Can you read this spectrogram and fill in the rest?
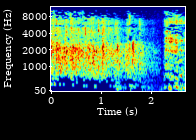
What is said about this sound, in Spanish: Muchas gracias, vale, un aplauso.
